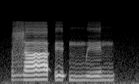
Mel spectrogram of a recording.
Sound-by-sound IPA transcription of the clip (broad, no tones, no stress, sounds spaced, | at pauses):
ɮ aː ʔ ɪː ʔ mː ɪː n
